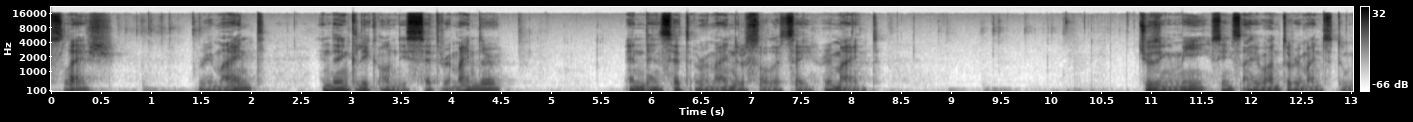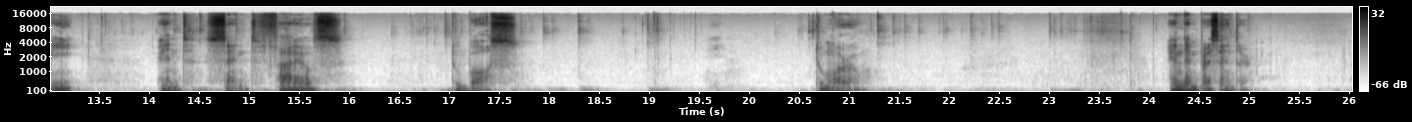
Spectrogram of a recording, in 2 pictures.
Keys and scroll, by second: 0.6-1.9 typing, 9.3 alt+l, 14.0-19.0 typing, 20.4-23.9 typing, 24.7 Return.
